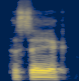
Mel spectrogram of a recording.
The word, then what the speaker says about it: Passaic: I hope you're doing well tonight, and I hope you enjoyed the fact that not much rhymes with mosaic other than Passaic.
